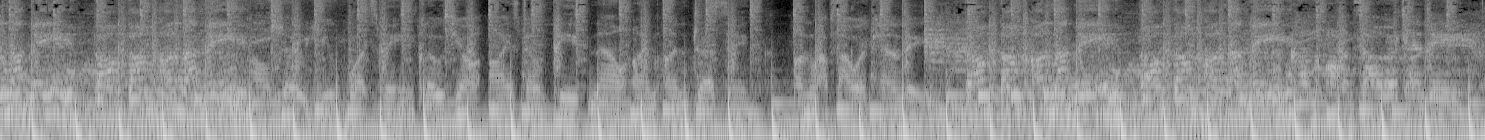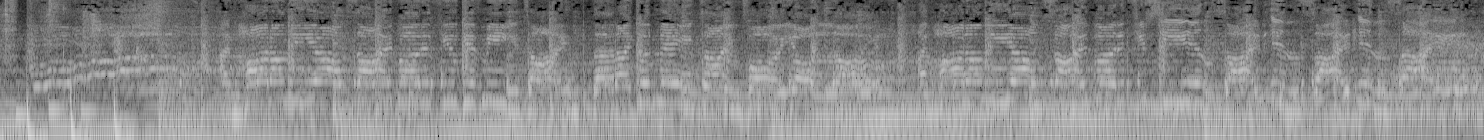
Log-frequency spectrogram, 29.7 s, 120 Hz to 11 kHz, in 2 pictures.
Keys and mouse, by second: 0.0 Tab, 2.3 Tab, 2.8 a, 3.1 c, 4.5 click, 4.7 w, 5.2 Tab, 6.7 Tab, 7.0 a, 7.2 c, 8.7 w, 9.2 Tab, 11.7 Tab, 12.3-13.7 drag, 12.5 w, 12.8 Tab, 13.9 click, 13.9 middle click, 13.9 right click, 16.7 Tab, 17.3 a, 17.5 c, 19.2 w, 19.8 w, 21.0 a, 21.3 c, 22.7 w, 23.6 Tab, 26.3 Tab, 26.7-29.6 typing.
